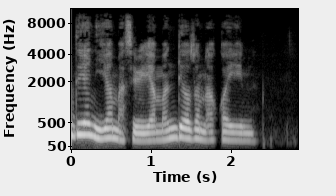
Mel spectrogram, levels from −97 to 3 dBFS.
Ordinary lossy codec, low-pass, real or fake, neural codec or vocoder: none; 9.9 kHz; fake; codec, 24 kHz, 0.9 kbps, WavTokenizer, medium speech release version 1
